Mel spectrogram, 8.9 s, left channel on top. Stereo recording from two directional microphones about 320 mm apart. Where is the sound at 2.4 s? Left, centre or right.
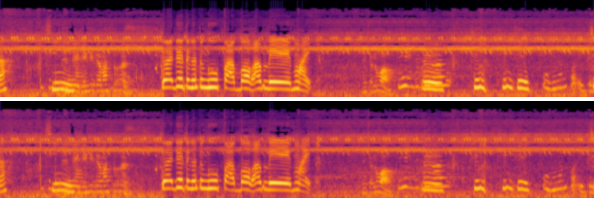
Left.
